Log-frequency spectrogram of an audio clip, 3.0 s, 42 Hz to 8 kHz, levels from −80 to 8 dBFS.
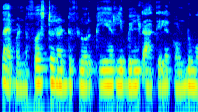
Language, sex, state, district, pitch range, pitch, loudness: Tulu, male, Karnataka, Dakshina Kannada, 145-150 Hz, 150 Hz, -28 LUFS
